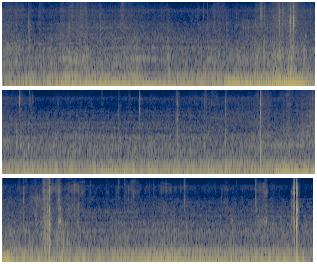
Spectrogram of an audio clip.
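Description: Lada Niva's engine idling with a steady low rumble that swells and fades while the car is hauled up a slope by its winch. A few sharp cracks cut through, about four and ten seconds in, and the loudest just before the end.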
